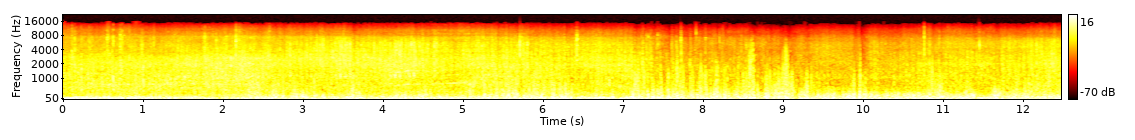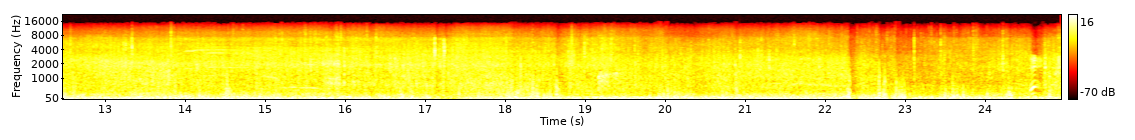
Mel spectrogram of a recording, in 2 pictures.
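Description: Wind buffeting the action camera's microphone as a mountain bike descends a dirt track at speed, with tyres running over loose dirt and short knocks and rattles from the bike throughout.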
